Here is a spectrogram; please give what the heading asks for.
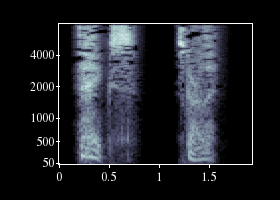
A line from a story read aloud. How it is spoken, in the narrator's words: he said quietly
